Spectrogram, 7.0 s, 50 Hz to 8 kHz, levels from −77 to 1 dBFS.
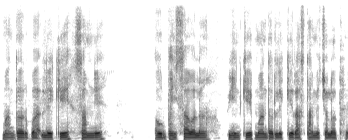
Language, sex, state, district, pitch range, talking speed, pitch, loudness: Awadhi, male, Chhattisgarh, Balrampur, 105-110 Hz, 155 wpm, 110 Hz, -17 LUFS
